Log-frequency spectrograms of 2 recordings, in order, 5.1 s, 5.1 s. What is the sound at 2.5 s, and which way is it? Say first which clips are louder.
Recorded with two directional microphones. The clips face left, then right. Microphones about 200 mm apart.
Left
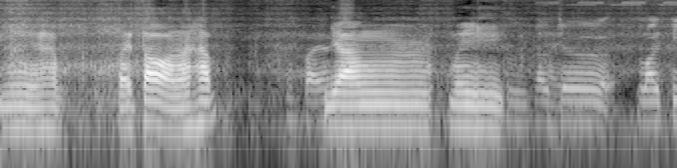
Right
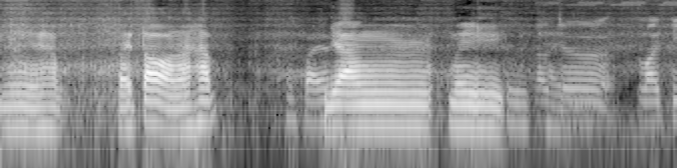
Speech: right 2 dB; 5° right (ahead or behind).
